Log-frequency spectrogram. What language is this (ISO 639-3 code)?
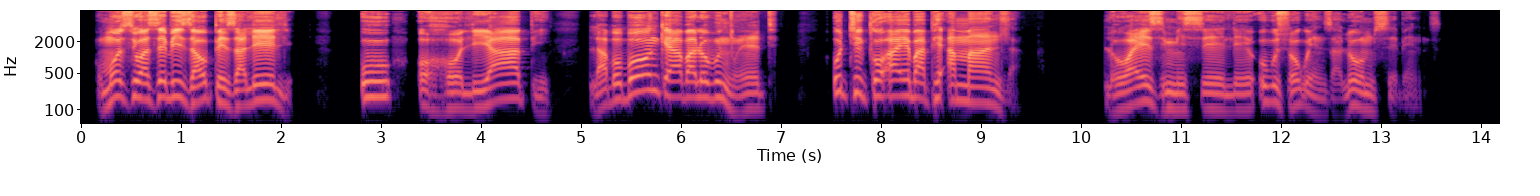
nde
